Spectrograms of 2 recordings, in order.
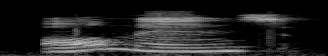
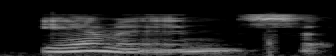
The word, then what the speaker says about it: almond: Not that I've ever met anybody that says tomato, but almonds or ammons. I do hear the difference there.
